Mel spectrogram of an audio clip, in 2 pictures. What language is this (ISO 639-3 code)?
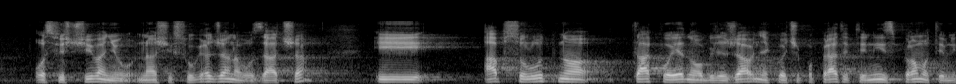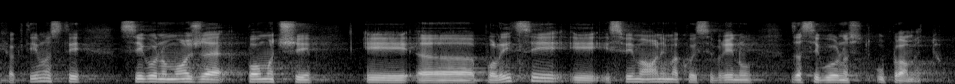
hrv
